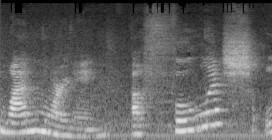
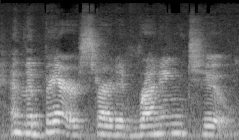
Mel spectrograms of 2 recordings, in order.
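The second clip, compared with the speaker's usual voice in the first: ordinary delivery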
